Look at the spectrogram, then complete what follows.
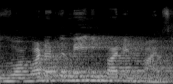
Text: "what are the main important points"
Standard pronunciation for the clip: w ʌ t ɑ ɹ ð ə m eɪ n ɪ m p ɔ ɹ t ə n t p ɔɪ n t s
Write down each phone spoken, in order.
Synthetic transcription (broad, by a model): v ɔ t ɑ ɹ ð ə m eɪ n ɪ m p ɔ ɹ t ə n t p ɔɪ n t s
